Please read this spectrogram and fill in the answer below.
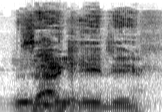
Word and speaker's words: Zach Edey: Is that how you pronounce his name from Memphis? Zach Edey.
